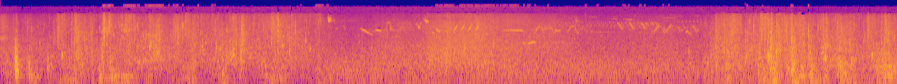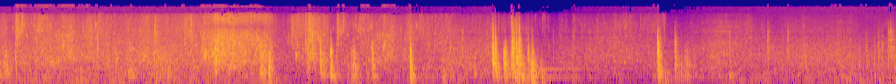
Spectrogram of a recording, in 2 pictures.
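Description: A small rowboat moves across the sea, water splashing and sloshing against the hull in uneven bursts, with wind noise and steady lapping waves throughout.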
